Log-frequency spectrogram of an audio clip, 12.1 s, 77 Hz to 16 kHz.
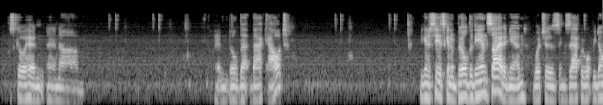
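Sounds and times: computer mouse clicks: 0:02.1 - 0:03.9, 0:06.6 - 0:07.1, 0:07.7 - 0:08.3.

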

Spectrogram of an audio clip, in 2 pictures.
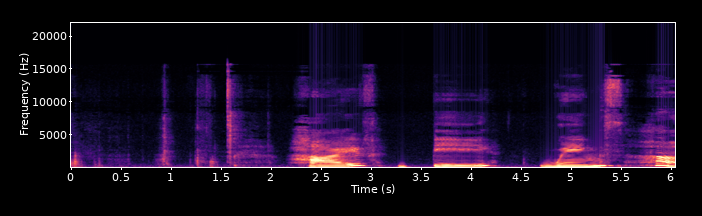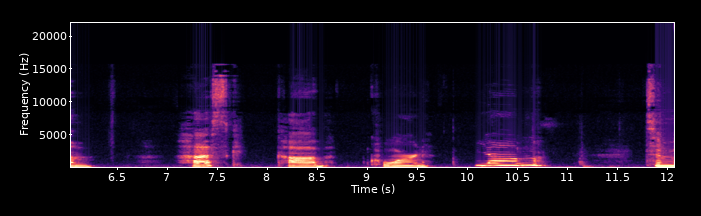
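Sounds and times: book pages turning: 0:00.0 - 0:01.6.

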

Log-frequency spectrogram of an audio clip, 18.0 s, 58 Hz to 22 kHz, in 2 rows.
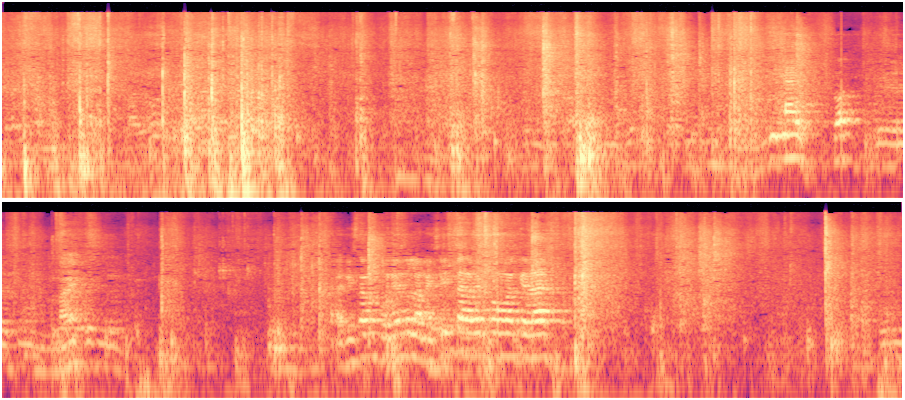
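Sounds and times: cardboard and plastic wrap handled: 0:00.0 - 0:10.0, 0:12.0 - 0:18.0.

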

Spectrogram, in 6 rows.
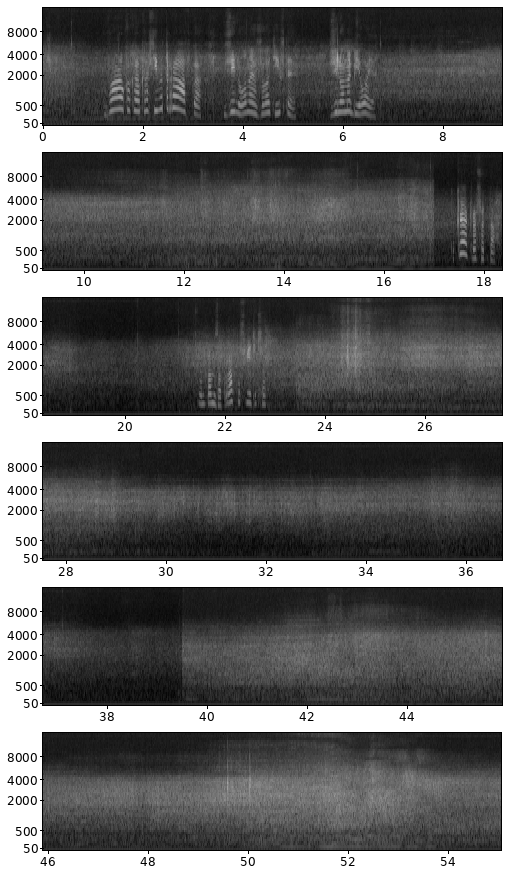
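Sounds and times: vehicle engine hum: 0:00.0 - 0:17.1, 0:39.5 - 0:55.0
tyres hissing on wet road: 0:00.0 - 0:17.3, 0:17.9 - 0:55.0.

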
